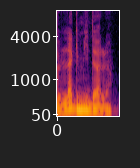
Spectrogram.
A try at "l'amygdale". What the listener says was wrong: Le G ne se prononce pas, c'est l'amygdale.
